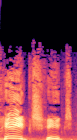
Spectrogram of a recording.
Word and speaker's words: Hicks: Jigs. Jigs. – Ah, Hicks. H-I-C-K-S.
